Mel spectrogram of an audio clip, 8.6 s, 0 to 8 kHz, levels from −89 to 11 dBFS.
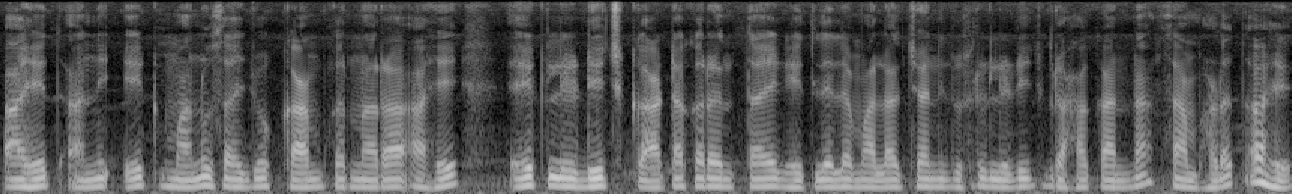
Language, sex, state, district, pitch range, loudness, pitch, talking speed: Marathi, male, Maharashtra, Gondia, 110-125 Hz, -18 LUFS, 115 Hz, 155 wpm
